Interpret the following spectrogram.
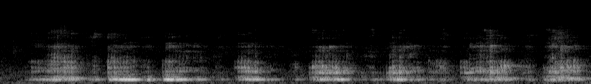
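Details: Lion giving a series of deep, rhythmic grunting roars, about nine short pulses over six seconds, each lasting under a second and separated by brief pauses, with no other clear sounds.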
